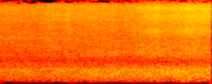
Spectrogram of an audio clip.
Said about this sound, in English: And then you sit at a beautiful picnic table with a peace sign carved into the top and the words, the woods, and you watch the waves and you see that they constantly break.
